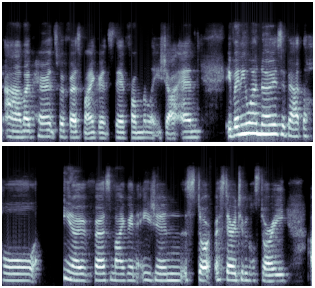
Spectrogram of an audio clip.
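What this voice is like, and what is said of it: Australian accent. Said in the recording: “you might be able to tell from my accent, ... Aussie.”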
